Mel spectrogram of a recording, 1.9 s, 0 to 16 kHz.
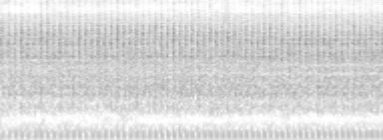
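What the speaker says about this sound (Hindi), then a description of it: "ये ट्रैक्टर कितना शानदार हकई कर रहा है।" A Massey Ferguson 1035 DI 40 HP tractor engine runs at a steady idle, a close, continuous low diesel throb with an even rapid pulse and no voices.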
